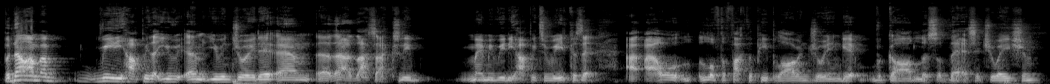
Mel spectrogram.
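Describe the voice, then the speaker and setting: A man's voice: on the low side, steady tone, brisk, bright, forceful tone. A man co-hosting a podcast in casual chat. He talks loosely, repeats his words and laughs often. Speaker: podcast co-host.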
